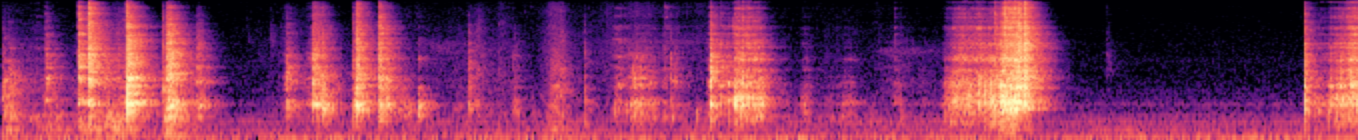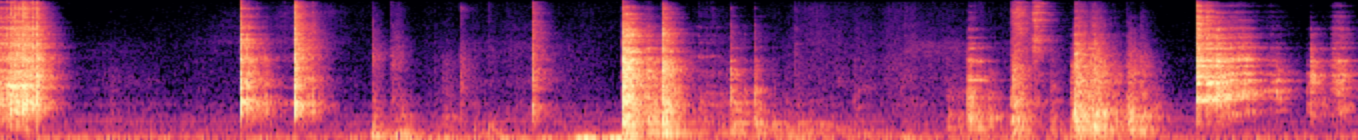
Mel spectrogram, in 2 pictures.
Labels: Does this sound like something being put away?
yes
